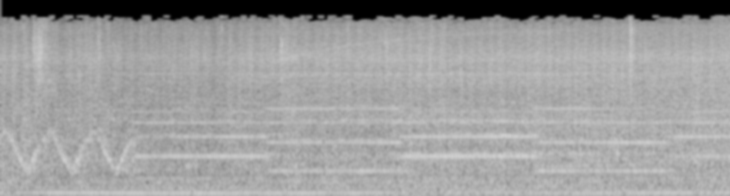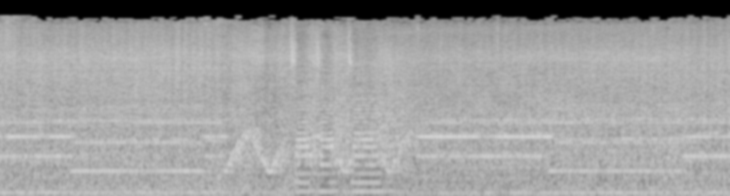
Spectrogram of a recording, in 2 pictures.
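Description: A two-tone siren sounds in a steady alternating pattern.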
